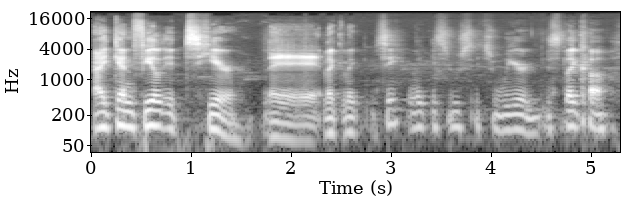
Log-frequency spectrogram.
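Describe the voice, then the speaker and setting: Deep-voiced Filipino man, halting chat. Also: very animated, fairly bright tone. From Philippines. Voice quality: deep, croaky voice. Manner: hesitant, halting, many restarts. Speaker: podcast co-host. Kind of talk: casual chat.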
